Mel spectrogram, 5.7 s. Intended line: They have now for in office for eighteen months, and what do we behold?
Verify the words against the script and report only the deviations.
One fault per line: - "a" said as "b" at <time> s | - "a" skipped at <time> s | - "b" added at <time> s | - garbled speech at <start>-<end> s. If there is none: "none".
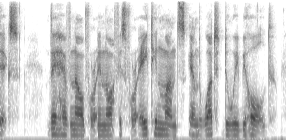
none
